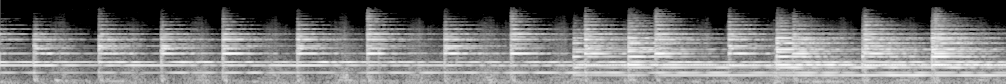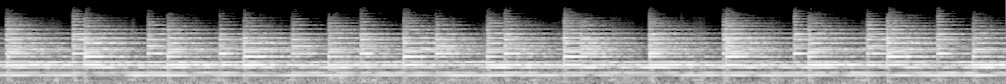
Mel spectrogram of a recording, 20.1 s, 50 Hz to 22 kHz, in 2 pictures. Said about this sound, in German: Es ist 12 Uhr. Das Mittagsläuten kommt heute von der Klosterkirche Kronach.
